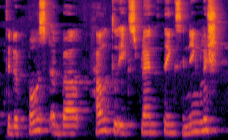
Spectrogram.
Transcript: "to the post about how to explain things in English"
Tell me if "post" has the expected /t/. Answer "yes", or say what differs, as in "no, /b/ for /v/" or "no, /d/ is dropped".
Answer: yes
